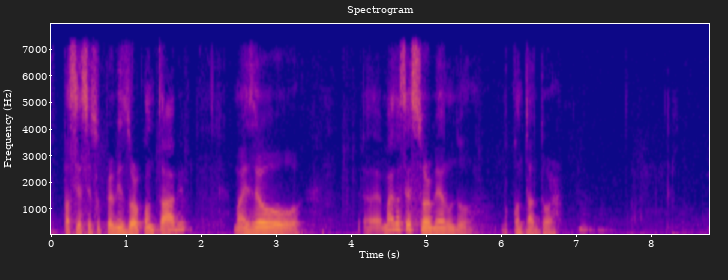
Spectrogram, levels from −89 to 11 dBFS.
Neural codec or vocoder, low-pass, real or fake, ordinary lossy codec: none; 7.2 kHz; real; none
